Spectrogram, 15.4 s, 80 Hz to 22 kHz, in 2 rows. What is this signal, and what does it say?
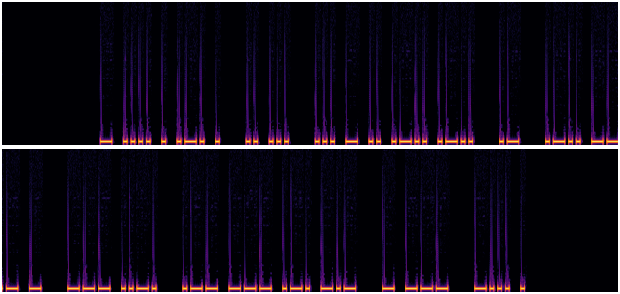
Morse code, heard as a keyed tone, about 25 wpm, 700 Hz. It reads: THERE IS STILL A LOT OF WORK TO BE
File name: Sets of 9 Words - 25wpm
